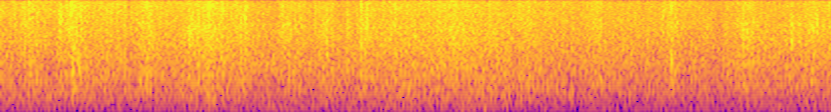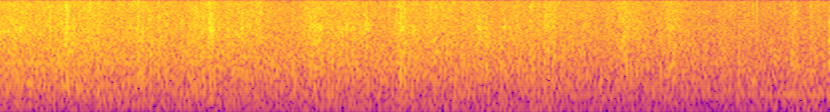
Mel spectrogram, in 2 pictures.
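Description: Dry, dried-down corn plants rustling and crackling as their leaves and stalks are pushed over one after another at ear level, in a push test for stalk strength. Many small crackles run through it, with no single loud snap standing out.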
